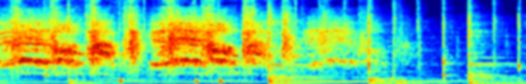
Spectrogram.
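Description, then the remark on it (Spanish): A large crowd shouts the protest chant "queremos pan" (we want bread) in unison, loud and dense, with repeated bursts of voices rising together and a steady low hum underneath. “Eh, gritan, queremos pan.”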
